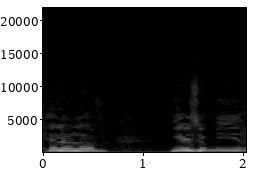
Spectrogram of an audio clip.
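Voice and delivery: high, sweet doting-wife voice. Pretend. Wife greeting husband home with dinner, high sweet voice. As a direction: play the cooing housewife greeting him. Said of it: "and she's like".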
